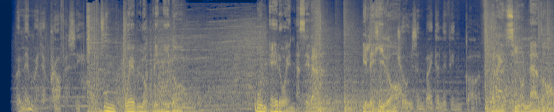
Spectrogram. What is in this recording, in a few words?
spanish latin american movie trailers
